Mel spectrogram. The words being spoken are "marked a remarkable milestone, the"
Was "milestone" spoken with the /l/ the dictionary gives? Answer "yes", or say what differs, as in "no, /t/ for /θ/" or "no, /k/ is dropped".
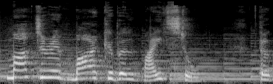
no, /l/ is dropped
